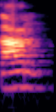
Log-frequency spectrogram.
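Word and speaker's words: calm: के से पहले था ये एम से पहले काम काम माने शांत इसी तरह पाम ये पाल्म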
